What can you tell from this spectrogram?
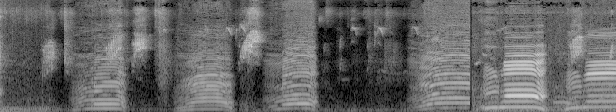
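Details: Mooing cows calling their companions back to the barn; a dense series of short and long moos, some rough and some clear, following one another with brief gaps, the last a loud, drawn-out bellow.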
